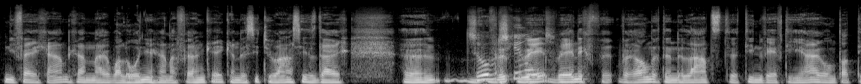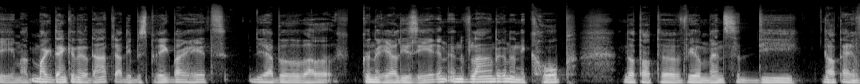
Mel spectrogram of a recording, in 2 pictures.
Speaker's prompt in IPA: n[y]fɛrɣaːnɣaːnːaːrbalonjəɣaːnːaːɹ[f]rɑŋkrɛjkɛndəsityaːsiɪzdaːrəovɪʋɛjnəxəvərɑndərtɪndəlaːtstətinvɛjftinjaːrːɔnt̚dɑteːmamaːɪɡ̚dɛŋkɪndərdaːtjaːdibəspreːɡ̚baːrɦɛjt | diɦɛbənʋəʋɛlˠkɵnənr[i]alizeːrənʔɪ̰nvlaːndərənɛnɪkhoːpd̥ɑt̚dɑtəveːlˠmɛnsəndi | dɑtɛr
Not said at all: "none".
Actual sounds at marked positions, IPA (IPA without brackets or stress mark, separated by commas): i, f, e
